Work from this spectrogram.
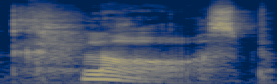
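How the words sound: It is said with a British accent. "that's British English"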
